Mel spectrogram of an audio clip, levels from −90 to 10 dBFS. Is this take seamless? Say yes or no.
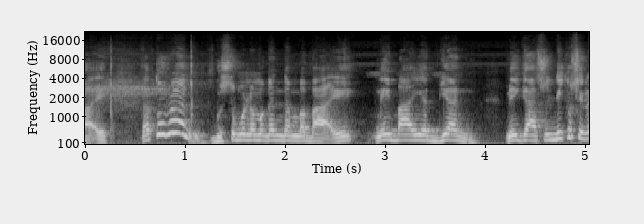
yes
